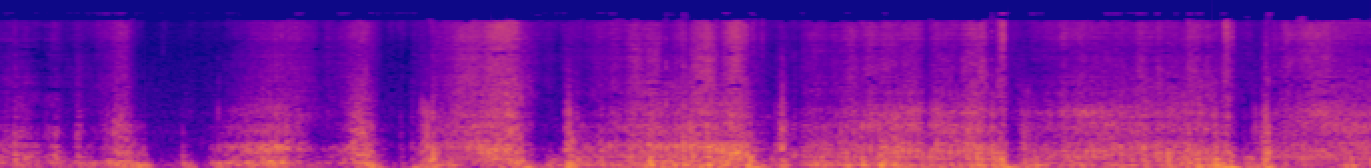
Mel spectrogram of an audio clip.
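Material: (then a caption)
Latex. Fingertips and long nails gently rub and tap the surface of a large, hollow, inflated white latex balloon with a character drawn on it. The result is a steady, low, rumbling friction with squeaky, scraping textures, broken by a few brief quiet gaps.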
